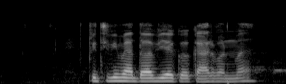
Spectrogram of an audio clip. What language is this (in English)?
Nepali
